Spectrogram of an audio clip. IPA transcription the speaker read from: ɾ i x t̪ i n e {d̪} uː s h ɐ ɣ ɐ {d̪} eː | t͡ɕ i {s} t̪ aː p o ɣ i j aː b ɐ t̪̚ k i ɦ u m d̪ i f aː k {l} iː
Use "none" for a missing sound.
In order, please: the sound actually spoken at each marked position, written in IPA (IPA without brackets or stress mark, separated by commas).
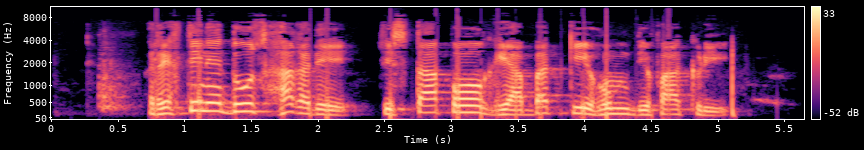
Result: d̪, d̪, s, ɽ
